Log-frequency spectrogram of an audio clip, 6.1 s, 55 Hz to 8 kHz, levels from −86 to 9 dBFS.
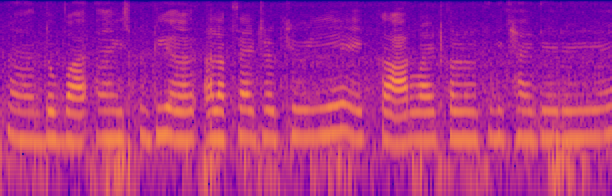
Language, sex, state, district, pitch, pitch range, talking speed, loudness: Hindi, female, Bihar, Bhagalpur, 240 Hz, 235-245 Hz, 185 wpm, -22 LUFS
